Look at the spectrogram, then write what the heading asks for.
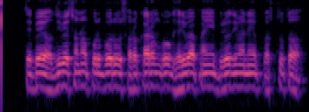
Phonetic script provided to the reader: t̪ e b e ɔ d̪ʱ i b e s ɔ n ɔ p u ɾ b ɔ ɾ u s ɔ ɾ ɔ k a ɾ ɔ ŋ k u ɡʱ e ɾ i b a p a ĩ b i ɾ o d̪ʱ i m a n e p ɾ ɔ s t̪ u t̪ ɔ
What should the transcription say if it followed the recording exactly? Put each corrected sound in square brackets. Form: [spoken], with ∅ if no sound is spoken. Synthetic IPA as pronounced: t̪ e b e ɔ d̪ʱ i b e s ɔ n ɔ p u ɾ b ɔ ɾ u s ɔ ɾ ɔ k a ɾ ɔ ŋ k u ɡʱ e ɾ i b a p a ĩ b i ɾ o d̪ʱ i m a n e p ɾ ɔ s t̪ u t̪ ɔ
